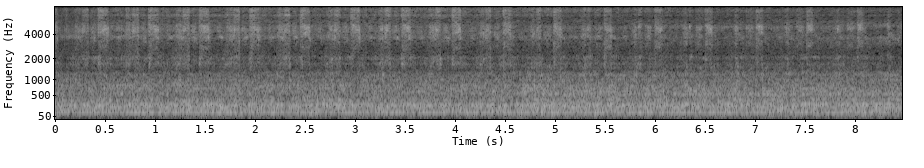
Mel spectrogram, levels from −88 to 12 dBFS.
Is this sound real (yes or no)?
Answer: no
